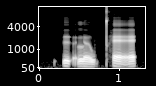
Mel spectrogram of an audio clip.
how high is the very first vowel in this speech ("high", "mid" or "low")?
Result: high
